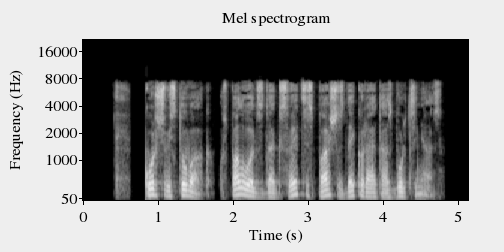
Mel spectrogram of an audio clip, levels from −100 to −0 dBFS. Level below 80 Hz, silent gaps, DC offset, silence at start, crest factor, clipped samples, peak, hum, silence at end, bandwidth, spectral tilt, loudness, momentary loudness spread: -54 dBFS; 0.64-0.80 s; under 0.1%; 0.4 s; 18 dB; under 0.1%; 0 dBFS; none; 0.4 s; 7.8 kHz; -3.5 dB/octave; -16 LUFS; 20 LU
